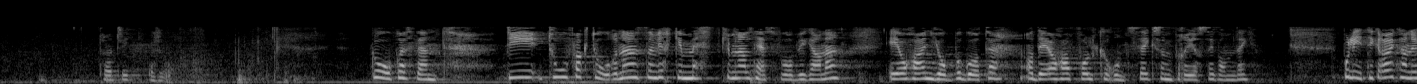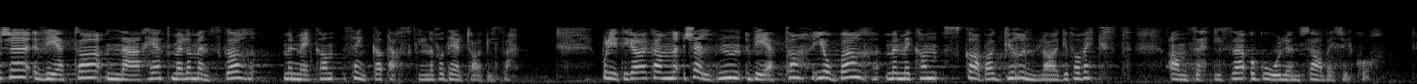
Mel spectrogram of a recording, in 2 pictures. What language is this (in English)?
Norwegian Nynorsk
